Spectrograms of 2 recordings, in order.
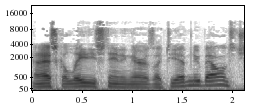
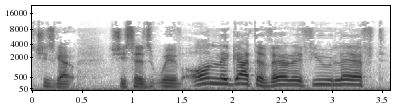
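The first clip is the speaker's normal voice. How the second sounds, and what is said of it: Vague put-on regional accent. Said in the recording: “I don't know what kind of accent I just did, and I'm sure it wasn't the one she had.”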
